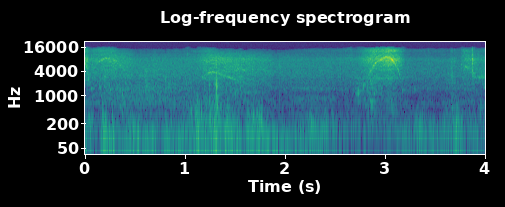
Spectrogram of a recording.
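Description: Wind buffeting the microphone on an open boat, a steady low rumble, with a few short, high, rising-and-falling whistles over it.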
